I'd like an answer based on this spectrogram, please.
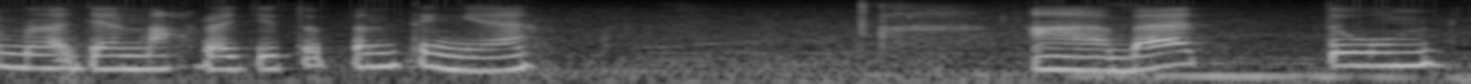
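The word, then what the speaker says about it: عَبَدْتُّمْ: Abatum, jadi membacanya tidak abadtum, ya, tapi diidghamkan, dimasukkan ke huruf ta.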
